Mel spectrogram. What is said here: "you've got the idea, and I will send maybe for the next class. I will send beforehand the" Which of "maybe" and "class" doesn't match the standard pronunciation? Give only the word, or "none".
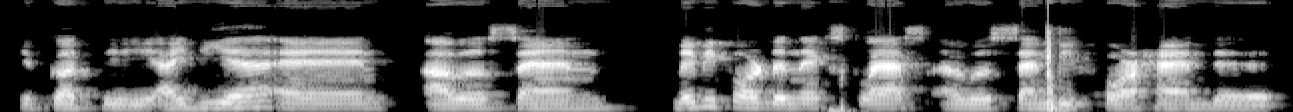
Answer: none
